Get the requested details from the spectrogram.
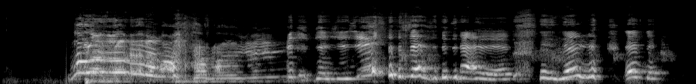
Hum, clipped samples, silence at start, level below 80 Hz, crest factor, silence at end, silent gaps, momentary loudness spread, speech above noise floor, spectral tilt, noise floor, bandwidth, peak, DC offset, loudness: none; under 0.1%; 0.7 s; -50 dBFS; 16 dB; 0.3 s; none; 13 LU; 41 dB; -4 dB/octave; -60 dBFS; 13 kHz; -2 dBFS; under 0.1%; -17 LUFS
